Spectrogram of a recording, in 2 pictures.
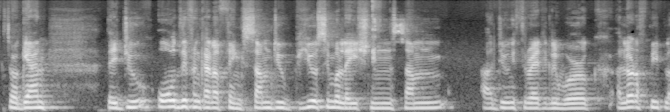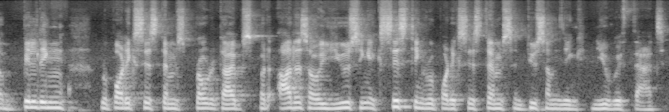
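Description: Speaking from a home room lined with bookshelves, a forties-aged robotics professor from Austria joins a video-call panel through earphones and recounts how his career unfolded. His Austrian German-accented voice sits on the high side and moves fairly quickly, friendly and even, with plenty of ums.

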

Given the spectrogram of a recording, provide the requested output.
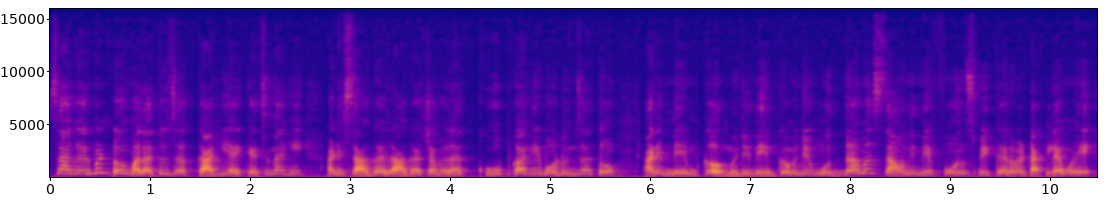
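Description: A woman's voice: high-pitched, lively intonation, normal speed, hardly any pauses. A woman narrating a recap of a television serial episode, reading all the parts herself. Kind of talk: scripted narration.

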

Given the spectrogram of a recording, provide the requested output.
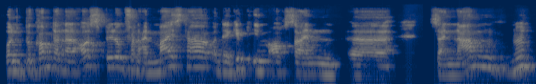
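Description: A man hosting an interview, retelling things in an excited, rambling way. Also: fairly high pitch, reverberant, poor audio. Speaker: host. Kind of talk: casual interview talk.

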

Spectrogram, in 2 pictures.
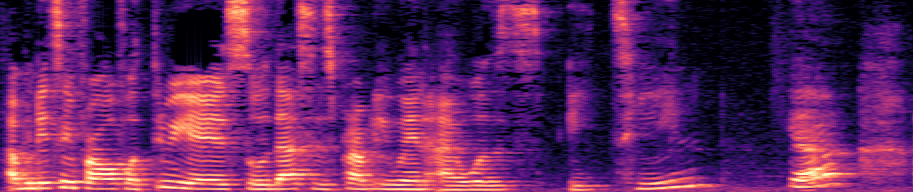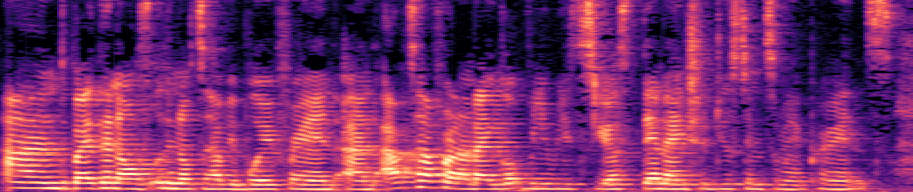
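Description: A Nigerian-accented woman in her twenties, a YouTuber, chats casually to camera from her bedroom in a Q&A vlog. She's expressive and sprinkles in "like" a lot, her medium-pitched voice sounding roomy.

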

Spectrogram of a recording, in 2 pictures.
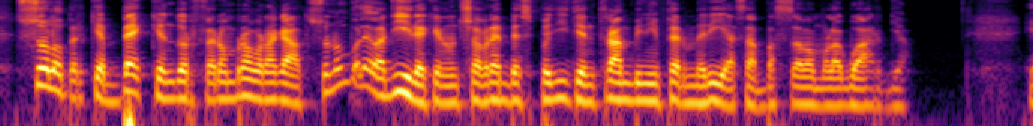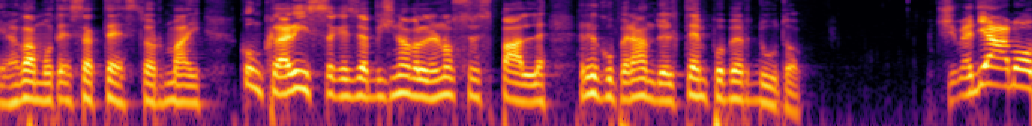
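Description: A man hosting his channel, reading a novel aloud with expressive storytelling and then commenting on the chapter in a chatty, thoughtful way. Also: on the high side, dry recording, clean studio sound. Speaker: audiobook reader and channel host.

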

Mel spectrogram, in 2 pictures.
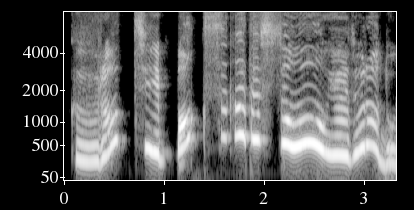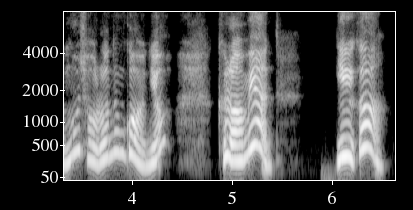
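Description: Bright, sing-song woman teaching phonics. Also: sits high, no room sound, clean studio sound. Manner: sing-song, encouraging, exaggerated sounding-out. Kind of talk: children's phonics lesson.

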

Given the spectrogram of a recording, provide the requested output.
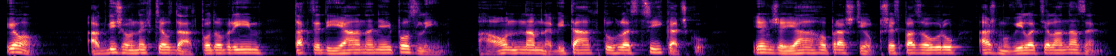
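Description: A man reading aloud, voicing a frightened small-time safecracker who talks plaintively in rough slang. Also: medium pitch, steady tone, close to an everyday voice. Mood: bitter.

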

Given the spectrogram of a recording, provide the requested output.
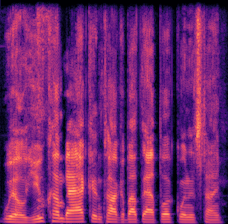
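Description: A middle-aged man hosts a talk radio show with a medium-pitched, steady voice at a moderate pace, chatty and jokey and prone to repeating phrases. The segment covers an interview and the show's outro. He speaks into a studio microphone with headphones, recorded dry and close with no echo and faint music.

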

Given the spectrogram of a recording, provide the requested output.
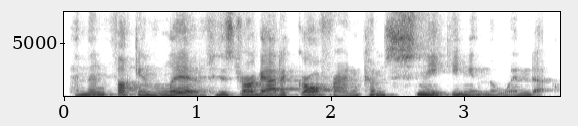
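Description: Excitable, profane storytelling man. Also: a little high, a little fast, vocal fry. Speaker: host retelling a film pitch. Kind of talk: casual storytelling.

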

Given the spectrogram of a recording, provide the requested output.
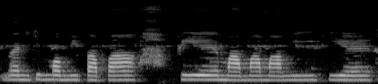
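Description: A woman's voice: medium pitch, completely flat delivery, slow, fairly bright tone, slight background noise. A woman casually narrating her home vlog to viewers, chatty and pointing things out as she films on a phone. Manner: chatty, keeps telling viewers to look. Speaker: vlogger.

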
